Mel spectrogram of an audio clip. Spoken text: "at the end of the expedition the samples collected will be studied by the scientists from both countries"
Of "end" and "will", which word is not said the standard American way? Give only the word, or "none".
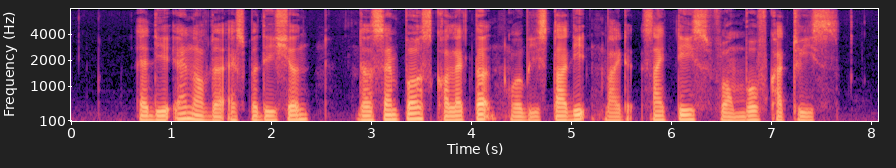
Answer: none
